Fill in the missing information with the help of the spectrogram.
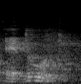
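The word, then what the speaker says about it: עדות: La palabra testigo, testimonio en hebreo, que se pronuncia testimonio, edut, y testigo, ed.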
